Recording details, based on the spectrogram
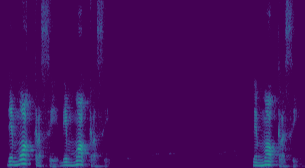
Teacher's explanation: stress is marked on the third syllable from the last one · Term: anti-penultimate syllable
